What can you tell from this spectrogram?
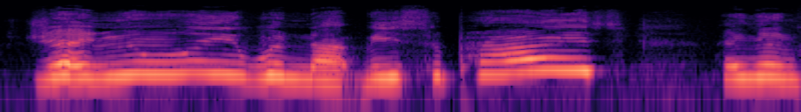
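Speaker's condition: Cerebral palsy; onset before birth

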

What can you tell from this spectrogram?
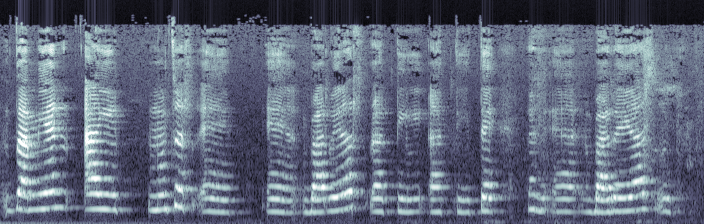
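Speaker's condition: Cerebral palsy; wheelchair user

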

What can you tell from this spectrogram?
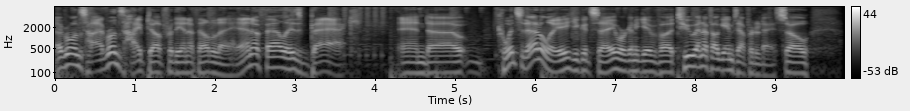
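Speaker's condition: No condition

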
